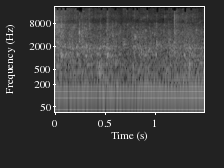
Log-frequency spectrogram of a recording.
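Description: A toilet flush in a home bathroom, steady rushing water running continuously and fairly loud, with a faint hum underneath and no talking.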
